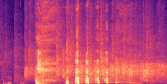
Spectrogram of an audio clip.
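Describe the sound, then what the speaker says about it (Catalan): A small audience at a panel discussion claps briefly, a short burst of scattered claps that builds, peaks with a few distinct hand strikes and then fades, with murmuring underneath. "Els aplaudiments són pel que ha dit o perquè ja n'heu tingut prou?"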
